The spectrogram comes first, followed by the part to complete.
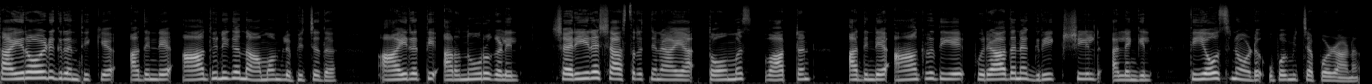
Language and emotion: Malayalam, neutral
